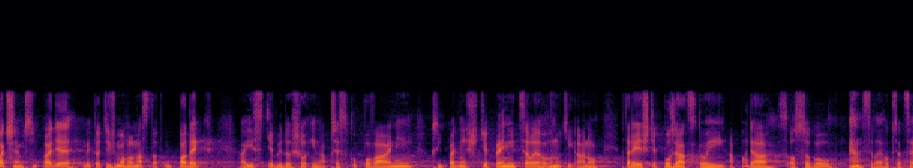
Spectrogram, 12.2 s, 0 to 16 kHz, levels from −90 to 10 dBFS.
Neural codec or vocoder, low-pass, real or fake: codec, 16 kHz, 2 kbps, X-Codec, HuBERT features, trained on balanced general audio; 7.2 kHz; fake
